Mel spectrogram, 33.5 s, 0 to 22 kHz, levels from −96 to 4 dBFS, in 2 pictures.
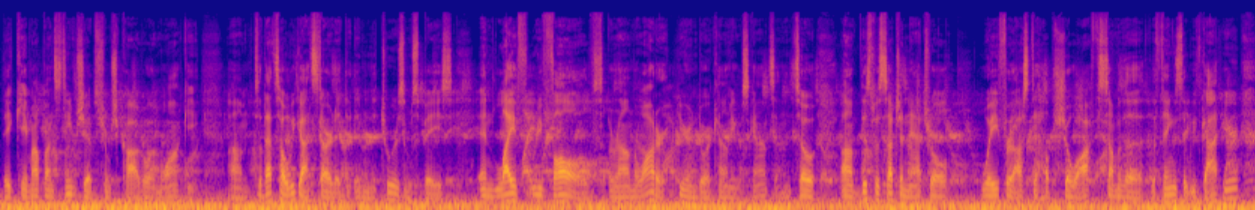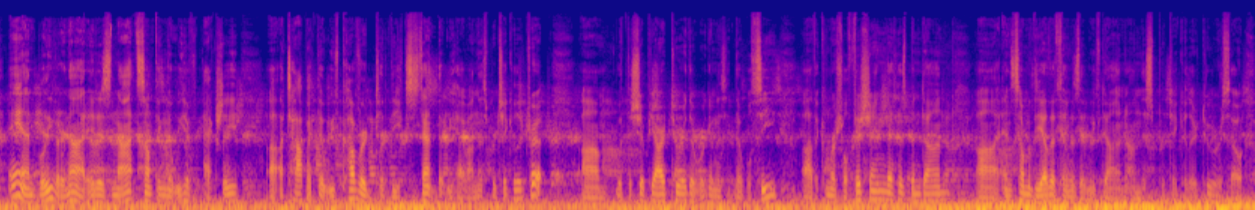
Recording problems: echo of what is said; noticeable; throughout; 260 ms later, 10 dB below the speech
low rumble; faint; throughout; 20 dB below the speech

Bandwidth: 17.5 kHz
